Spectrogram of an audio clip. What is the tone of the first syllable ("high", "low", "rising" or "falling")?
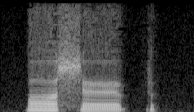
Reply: high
